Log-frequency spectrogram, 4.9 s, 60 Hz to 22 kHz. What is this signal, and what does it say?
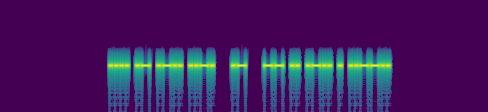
Morse code, heard as a keyed tone, about 44 wpm, 700 Hz. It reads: HALF A MILE?
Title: Sentences from Top 400 Words 45wpm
